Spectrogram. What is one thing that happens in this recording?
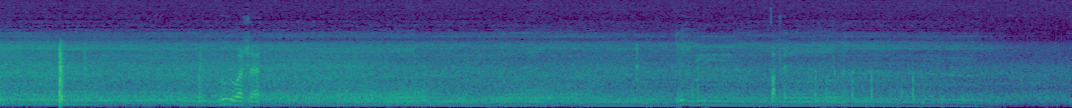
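A motorcycle engine hums steadily while riding, then quiets as the motorcycle slows.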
